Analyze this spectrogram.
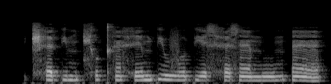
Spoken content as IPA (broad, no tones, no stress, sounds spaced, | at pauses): ʈ͡ʂʰ ɛ pʲ ʊ m t͡ɕʰ ʊ kʰ ɛ̃ h e m pʲ uː v ʊ pʲ eː s h ɛ s ɛ̃ː m uː m ʔ ɛ̃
